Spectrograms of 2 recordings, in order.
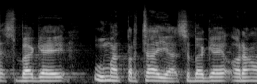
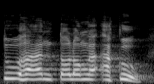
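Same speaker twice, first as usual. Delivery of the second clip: cry for help; 6 semitones higher than usual. A narrator's reading. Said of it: "lalu berteriak".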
